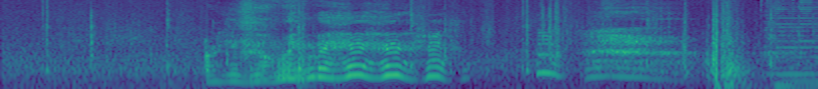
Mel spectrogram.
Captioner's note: laughing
